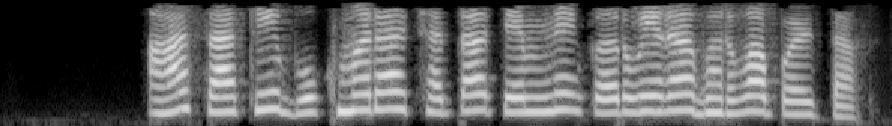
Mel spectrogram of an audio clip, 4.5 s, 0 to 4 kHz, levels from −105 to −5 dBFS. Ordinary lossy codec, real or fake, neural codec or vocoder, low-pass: MP3, 24 kbps; fake; codec, 16 kHz, 2 kbps, X-Codec, HuBERT features, trained on balanced general audio; 3.6 kHz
